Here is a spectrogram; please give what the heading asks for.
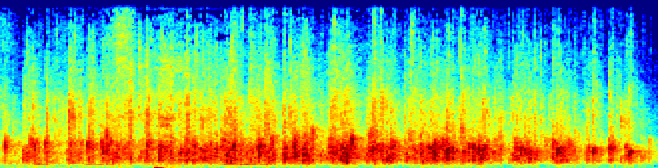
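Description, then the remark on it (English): A crowd claps steadily for several seconds, a dense, sustained wash of applause at moderate loudness, with no voices rising above it. “I think that needs a clap.”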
